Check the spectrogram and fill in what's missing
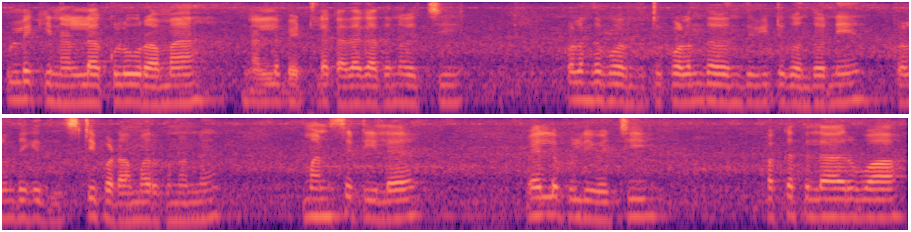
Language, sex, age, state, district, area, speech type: Tamil, female, 18-30, Tamil Nadu, Thanjavur, rural, spontaneous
